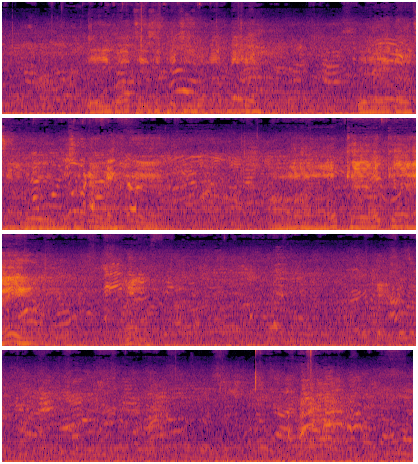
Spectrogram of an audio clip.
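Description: A crowd of men and women chatter outdoors on a busy street.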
